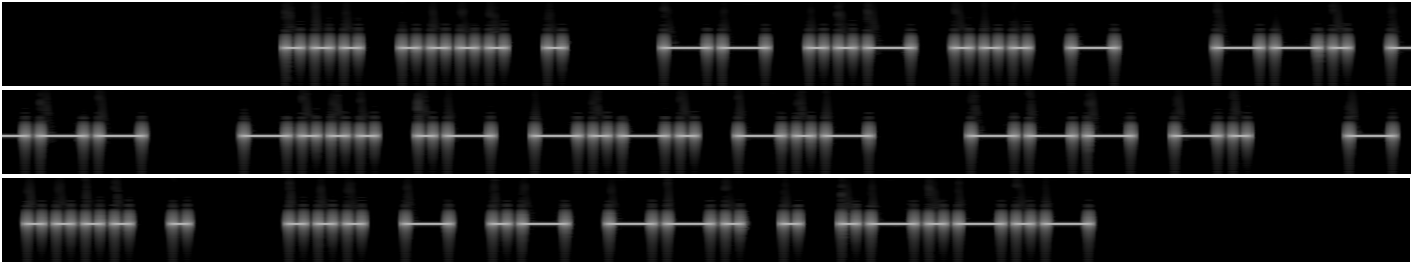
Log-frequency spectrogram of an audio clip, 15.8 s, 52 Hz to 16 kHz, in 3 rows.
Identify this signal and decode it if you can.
Morse code, heard as a keyed tone, about 22 wpm, 700 Hz. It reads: SHE MUST GO BACK ON THE STAGE.
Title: Sentences from Top 1200 Words 22wpm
